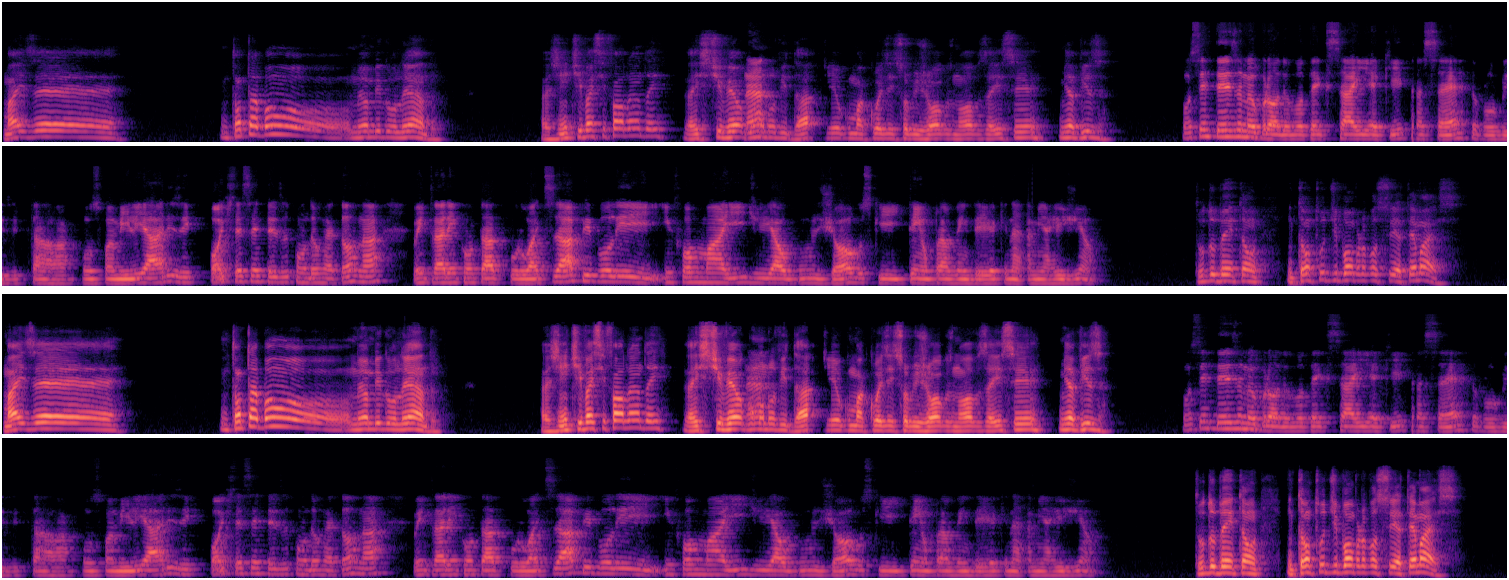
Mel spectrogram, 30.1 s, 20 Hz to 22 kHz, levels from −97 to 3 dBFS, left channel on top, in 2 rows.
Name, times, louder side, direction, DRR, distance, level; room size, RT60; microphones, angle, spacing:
voice 1, 0.0-1.2 2.2-4.4 5.4-11.0 27.0-29.6, right 7 dB, 65° right, 0.3 m, -28 dB
voice 2, 11.8-18.9 19.2-26.0, left 4 dB, 85° left, 0.7 m, -35 dB
8.1 x 7.7 x 3.2 m
head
